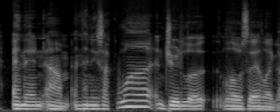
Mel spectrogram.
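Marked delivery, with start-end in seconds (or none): 1.1-1.5 high squeaked what; mock surprise. Kid reacting to the old crew, high mock surprise. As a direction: yelp it in shock.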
